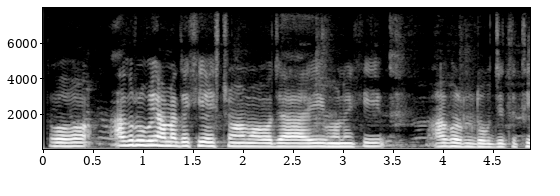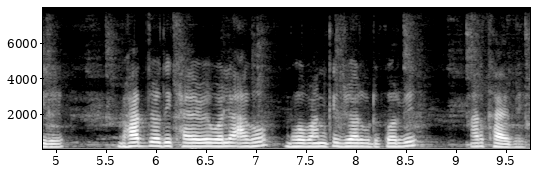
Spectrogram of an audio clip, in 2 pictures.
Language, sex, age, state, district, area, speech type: Odia, female, 30-45, Odisha, Kalahandi, rural, spontaneous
